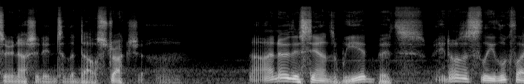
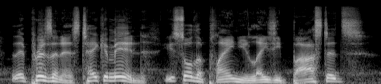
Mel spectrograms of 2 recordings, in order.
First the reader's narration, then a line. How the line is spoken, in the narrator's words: During the struggle, he called out to the guards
